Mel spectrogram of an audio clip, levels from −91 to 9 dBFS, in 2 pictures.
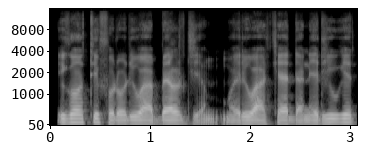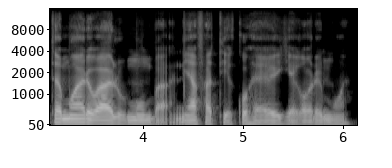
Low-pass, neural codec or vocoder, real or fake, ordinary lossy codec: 14.4 kHz; autoencoder, 48 kHz, 128 numbers a frame, DAC-VAE, trained on Japanese speech; fake; none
